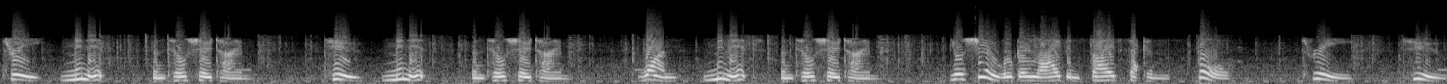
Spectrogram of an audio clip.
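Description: Woman, automated announcer, slow flat delivery, mechanical, dull audio with faint hiss. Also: fairly low pitch.

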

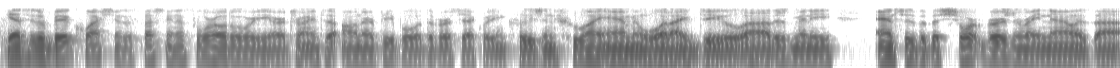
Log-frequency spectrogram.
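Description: A man from Miami, Florida, speaking earnestly as a guest in a radio interview, often restarting his phrases. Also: extremely low pitch. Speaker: guest, DEI strategist. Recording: tinny phone line.

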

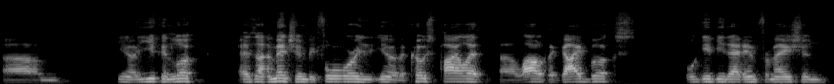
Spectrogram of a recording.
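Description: A man's voice: mid-range voice, fairly even intonation, normal speed, fairly bright tone. Male boating educator as interview guest: mid-range voice, practical, unscripted, hesitant, explains step by step. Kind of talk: informal explanatory interview answers.

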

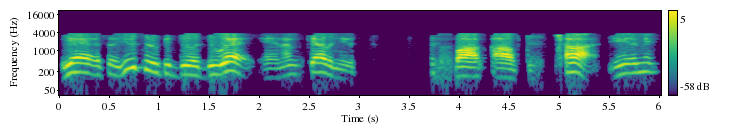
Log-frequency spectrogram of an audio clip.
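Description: A man, himself a radio host, calling in and hyping up the guest with emphatic, drawn-out praise. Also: a little high, lively intonation, breathy edge, no room sound. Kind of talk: casual radio chat. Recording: dry tinny phone line.

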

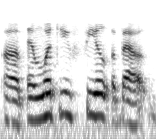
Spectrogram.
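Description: A woman's voice: medium pitch, normal speed. A woman hosting a casual group interview over a narrow phone-like connection. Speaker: talk show host. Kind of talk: casual chat. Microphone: phone or internet call.

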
